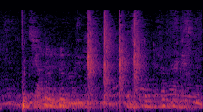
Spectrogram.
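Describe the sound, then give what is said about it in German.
A single person claps a handful of times, sharp separate slaps spaced unevenly, while a man keeps talking over them. “Schade, nur einer hat geklatscht.”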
